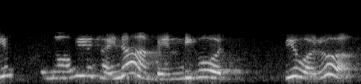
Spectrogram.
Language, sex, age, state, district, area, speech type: Nepali, female, 18-30, West Bengal, Darjeeling, rural, conversation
